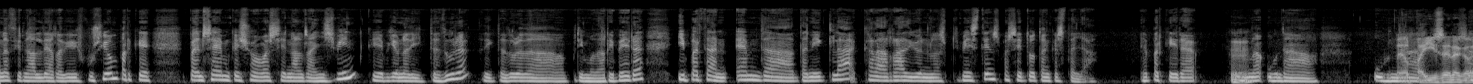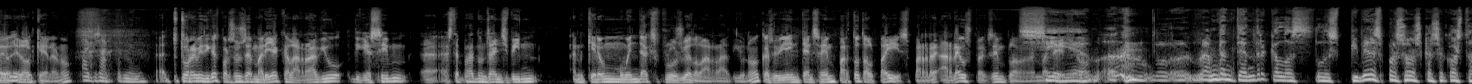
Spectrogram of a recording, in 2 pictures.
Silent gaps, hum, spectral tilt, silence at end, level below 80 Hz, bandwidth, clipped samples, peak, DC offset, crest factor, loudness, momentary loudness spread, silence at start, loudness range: none; none; -4.5 dB/octave; 0 s; -62 dBFS; 15.5 kHz; under 0.1%; -6 dBFS; under 0.1%; 16 dB; -22 LUFS; 7 LU; 0 s; 2 LU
